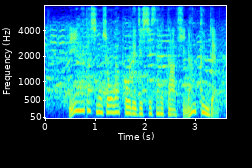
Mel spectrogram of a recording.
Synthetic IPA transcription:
ɲʲĩːɡat̪aɕino̞ɕo̞ːɡakːo̞ːd̪e̞d͡ʑiɕːisaɾe̞t̪açḭnãŋkɯ̟̃nd̪ḛ̃ŋ

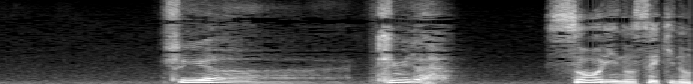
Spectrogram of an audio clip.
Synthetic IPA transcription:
t͡sɨɡʲia | kʲʰɨid̪a | so̞ːɾʲino̞se̞kʲino

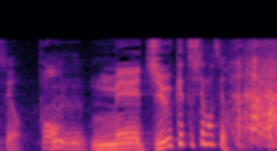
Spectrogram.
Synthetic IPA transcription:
sɨjo̰ | omed͡ʑɨːke̞t͡sɨ̥ɕi̥t̪e̞masɨjo

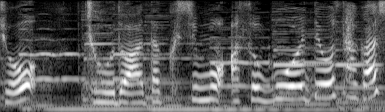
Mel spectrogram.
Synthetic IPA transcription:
o̞ː | t͡ɕo̞ːd̪o̞βat̪akɯ̟̥ɕimo̞ʔaso̞bɯ̟oit̪e̞osaɡaɕ

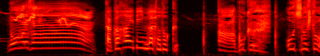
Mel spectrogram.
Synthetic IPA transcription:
no̞ːɦaɾɯsã | t̪akaɦaibʲĩŋɡat̪o̞d̪o̞kɯ̟ | aːbo̞kɯ̟o̞ɯ̟t͡ɕino̞çi̥t̪o̞βa

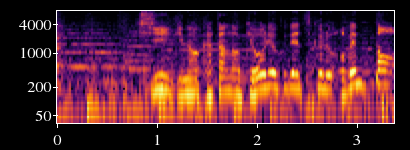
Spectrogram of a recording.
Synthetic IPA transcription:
t͡ɕiːkʲino̞kat̪ano̞kʲo̞ːɾʲjo̞kɯ̟d̪e̞t͡sɨ̥kɯ̟ɾɯ̟ʔo̞bẽ̞nt̪o̞

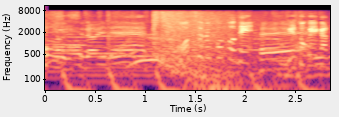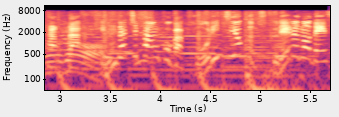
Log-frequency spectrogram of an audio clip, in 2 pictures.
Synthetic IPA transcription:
oːsɨɾɯ̟ko̞t̪o̞d̪eɯɡe̞t̪o̞ɡe̞ɡat̪at̪ːakḛ̃nd̪at͡ɕipãŋko̞ɡakʰo̞ːɾʲit͡sɨjo̞kɯ̟t͡sɨ̥kɯ̟ɾe̞ɾɯ̟no̞d̪e̞s

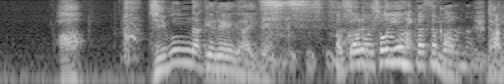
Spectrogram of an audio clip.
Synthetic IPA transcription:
a | d͡ʑibɯ̟̃nd̪ake̞ɾe̞ːɡaid̪ḛmaokaɾosoːjɯːmʲikat̪amoaɾɯd̪a

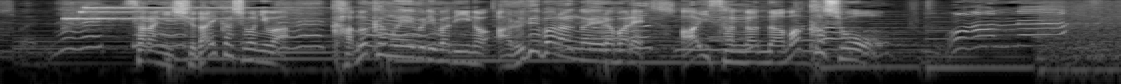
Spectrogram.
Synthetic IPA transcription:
saɾaɲ̟iɕɨd̪aikaɕo̞ːɲ̟iβa̰kʰamɯ̟kamɯ̟e̞bɯ̟ɾʲibad̪ʲiːno̞ʔa̰ɾɯ̟d̪e̞baɾãŋɡae̞ɾabaɾe̞aisãŋɡanamakaɕo̞ː

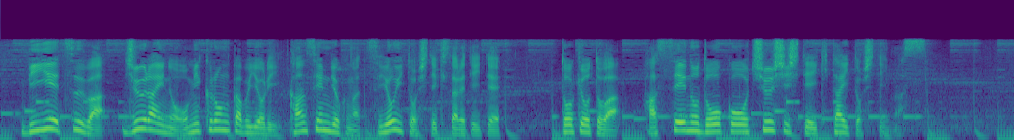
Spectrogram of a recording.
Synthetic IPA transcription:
bʲiːe̞ːt͡sɨːβa̰d͡ʑɨːɾaino̞ːmʲikɯ̟ɾõ̞ŋkabɯ̟jo̞ɾʲḭkãɰ̃sẽ̞ɲʲo̞kɯ̟ɡa̰t͡sɨjo̞it̪o̞ɕi̥t̪e̞kʲi̥saɾe̞t̪e̞it̪e̞ | t̪o̞ːkʲo̞ːt̪o̞β̞a̰hasːe̞ːno̞d̪o̞ːko̞ːt͡ɕɨːɕiɕi̥t̪e̞ikʲi̥t̪ait̪o̞ɕi̥t̪e̞ima̰sɨ̥

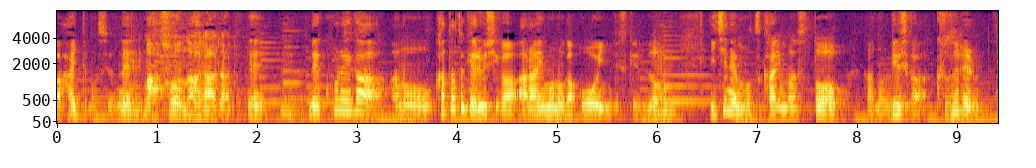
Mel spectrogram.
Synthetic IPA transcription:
ahait̪ːe̞masɨjo̞ne̞asoaɾɯaɾɯ̟aɾɯeːd̪e̞kʰo̞ɾe̞ɡaa̰no̞kat̪ːat̪o̞k̬ʲiβaɾʲɯːɕiɡa̰ʔa̰ɾaimo̞no̞ɡa̰ʔo̞ːĩnd̪e̞sɨ̥ke̞ɾe̞d̪o̞ | it͡ɕinẽ̞mːo̞t͡sɨ̥kaimasɨ̥t̪o̞ | ano̞ɾʲɨːɕiɡa̰kʰɯ̟zɨɾe̞ɾɯ̟̃nd̪es

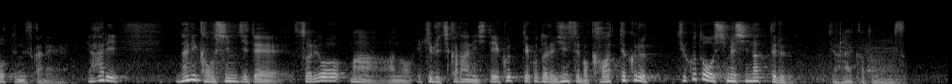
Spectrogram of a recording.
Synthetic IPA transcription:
ot̪eiɯ̟nd̪esɨkane̞̰jaɦaɾʲi | naɲ̟ikao̞ɕĩɲ̟d͡ʑit̪e̞so̞ɾe̞o̞maa̰noʔikʲiɾɯ̟t͡ɕi̥kaɾaɲ̟iɕi̥t̪e̞ikɯ̟t̪ːe̞iɯ̟ko̞t̪o̞d̪e̞ʑĩse̞ːmakʰaβat̪ːe̞kɯ̟ɾɯ̟t̪ːe̞iɯ̟ko̞t̪oːɕime̞ɕiɲinat̪ːe̞ɾɯ̟d̪e̞anaikat̪o̞ːmo̞imasɨ̥

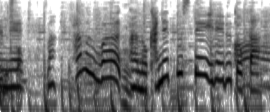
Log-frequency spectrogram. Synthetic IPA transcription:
ɨne̞ | mahamɯ̟βaano̞kʰane̞t͡sɨɕi̥t̪e̞iɾe̞ɾɯ̟t̪o̞ka

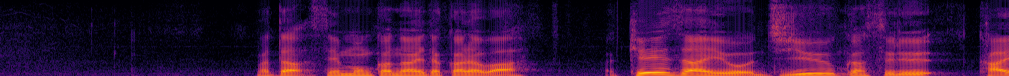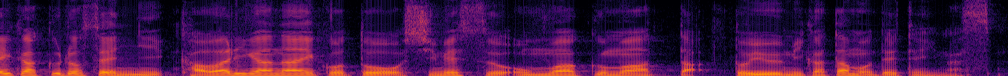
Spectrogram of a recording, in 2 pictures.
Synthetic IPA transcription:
mat̪asẽ̞mːõ̞ŋkano̞aid̪akaɾaβa | ke̞ːzaio̞d͡ʑijɯːkasɨɾɯ̟ | kaikakɯ̟ɾo̞sẽ̞ɲ̟ːikʰaβaɾʲiɡanaiko̞t̪o̞ːɕime̞sɨʔo̞moakɯ̟mo̞at̪ːa̰t̪o̞jɯ̟ːmʲikat̪amo̞d̪e̞t̪e̞ima̰sɨ̥

